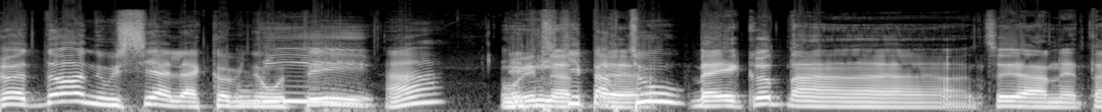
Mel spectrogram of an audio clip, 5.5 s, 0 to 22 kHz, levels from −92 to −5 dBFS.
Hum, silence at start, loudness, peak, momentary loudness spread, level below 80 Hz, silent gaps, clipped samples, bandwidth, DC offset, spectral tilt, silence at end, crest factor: none; 0 s; -10 LUFS; 0 dBFS; 6 LU; -36 dBFS; none; 0.9%; 15.5 kHz; 0.2%; -7 dB/octave; 0 s; 10 dB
